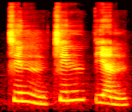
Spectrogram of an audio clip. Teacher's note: అక్కడ అనుస్వర ఉచ్చారణ న్ కింద పలుకుతాం అనమాట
